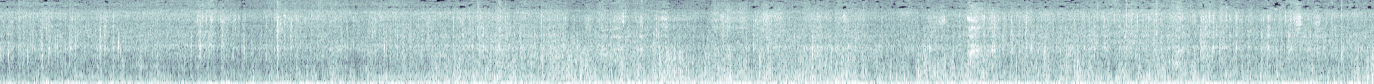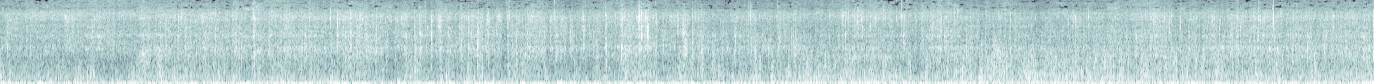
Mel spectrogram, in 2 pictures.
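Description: A bicycle frame and chain rattle over bumps.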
